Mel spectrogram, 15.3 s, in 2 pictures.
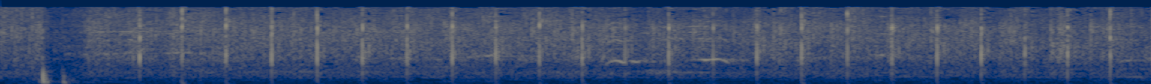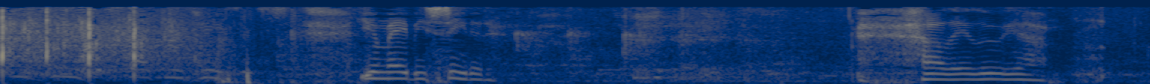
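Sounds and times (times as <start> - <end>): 
seated audience clapping hands: 0.0 - 9.7
speech: 0.2 - 0.8, 10.1 - 11.1, 13.8 - 14.8.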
